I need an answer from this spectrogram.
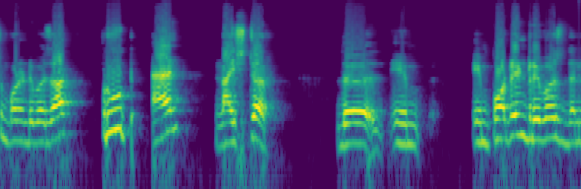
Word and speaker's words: Dniester: There is another river Dniester, which is the longest river of this country. Dniester, the D is silent here.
